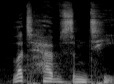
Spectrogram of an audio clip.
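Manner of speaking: put-on slow, crackly, dry-sounding old woman voice. Voicing a little old woman greeting the party: crunching-leaves voice. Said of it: "a voice reminiscent of crunching leaves".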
